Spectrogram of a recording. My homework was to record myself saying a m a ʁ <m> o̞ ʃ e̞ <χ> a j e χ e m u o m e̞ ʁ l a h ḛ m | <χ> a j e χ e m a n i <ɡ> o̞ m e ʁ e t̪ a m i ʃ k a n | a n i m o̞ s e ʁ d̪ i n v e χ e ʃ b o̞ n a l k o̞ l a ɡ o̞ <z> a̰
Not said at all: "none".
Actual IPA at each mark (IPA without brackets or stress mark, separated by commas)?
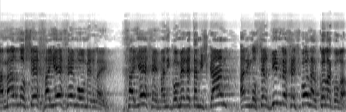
m, χ, χ, ɡ, ʁ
